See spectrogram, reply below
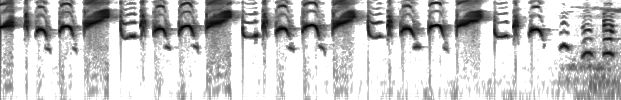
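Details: Javan pied starling in energetic 'gacor mompa' song with rich varied fills, used as tutor song for training songbirds and as a lure for starlings: loud, rapid series of sharp chirps and squawky notes, fairly regular, about four or five per second.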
